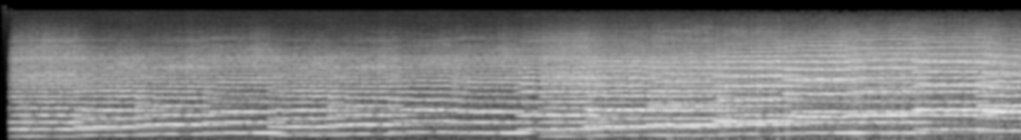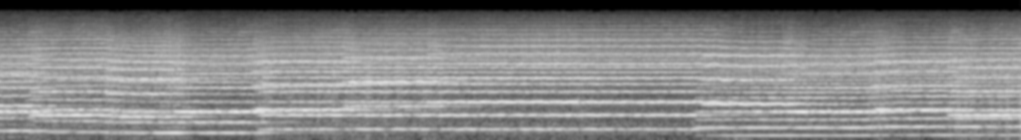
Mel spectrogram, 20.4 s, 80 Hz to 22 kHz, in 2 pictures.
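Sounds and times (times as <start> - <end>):
classic string instruments: 0.0 - 20.4.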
